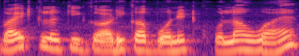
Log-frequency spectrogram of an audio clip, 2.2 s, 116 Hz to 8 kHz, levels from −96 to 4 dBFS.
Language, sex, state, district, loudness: Hindi, female, Chhattisgarh, Rajnandgaon, -15 LUFS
